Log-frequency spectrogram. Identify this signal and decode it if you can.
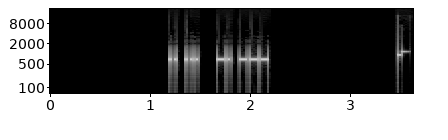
Morse code, heard as a keyed tone, about 44 wpm, 700 Hz. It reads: IS NO
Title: Sets of 2 Words 45wpm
